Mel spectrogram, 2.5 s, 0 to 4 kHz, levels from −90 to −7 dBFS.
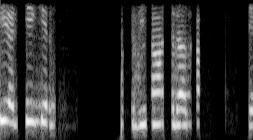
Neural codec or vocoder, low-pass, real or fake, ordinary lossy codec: autoencoder, 48 kHz, 128 numbers a frame, DAC-VAE, trained on Japanese speech; 3.6 kHz; fake; none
